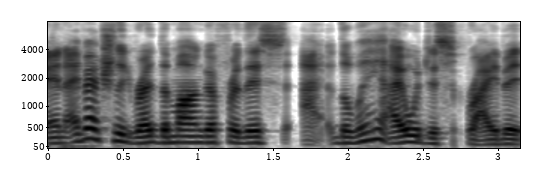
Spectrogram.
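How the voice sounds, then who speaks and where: A man speaks with ordinary pitch variation. His tone is bright and sharp. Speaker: animator and anime YouTuber. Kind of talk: casual vlog commentary. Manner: hesitant, many filler words.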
